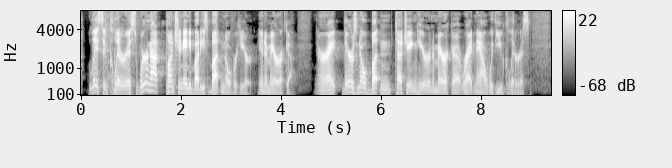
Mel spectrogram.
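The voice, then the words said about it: Put-on accent drifting into country. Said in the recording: “I've lost my accent, and it has gone country”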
